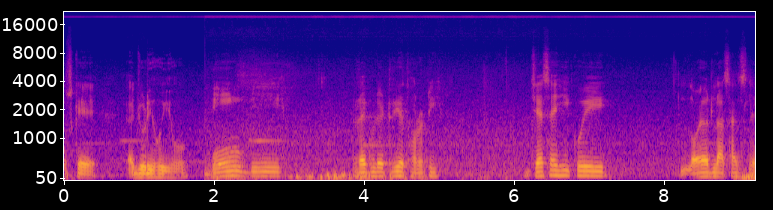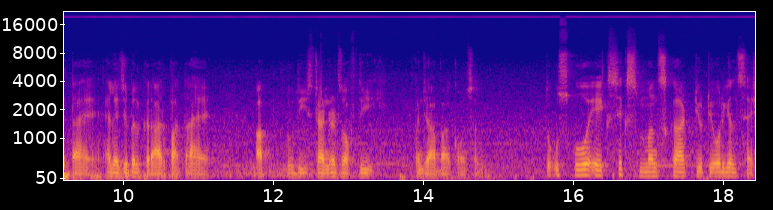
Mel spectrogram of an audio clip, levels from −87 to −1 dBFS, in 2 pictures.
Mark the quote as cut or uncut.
cut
